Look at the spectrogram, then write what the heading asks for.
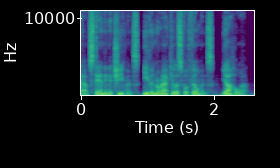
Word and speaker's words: Yahowah: achievements, even miraculous fulfillments, Yahowah, Yahowah, the proper pronunciation of the name of Eloah, God as directed in his Torah.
